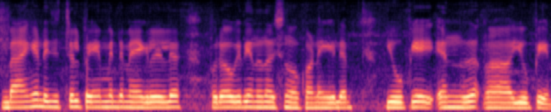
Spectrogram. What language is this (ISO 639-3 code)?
mal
